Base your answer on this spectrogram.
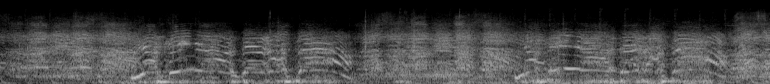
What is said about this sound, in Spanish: Os dejo con las consignas que están gritando ahora mismo los miles y miles de manifestantes que han decidido salir a la calle hoy. Sonido en directo en la cadena SER.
